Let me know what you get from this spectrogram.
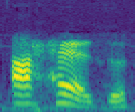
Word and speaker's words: ahead: Aggiungono l'H all'inizio, che non serve. Per cui dico, no ragazzi, staccate la A dal resto della parola, a head.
